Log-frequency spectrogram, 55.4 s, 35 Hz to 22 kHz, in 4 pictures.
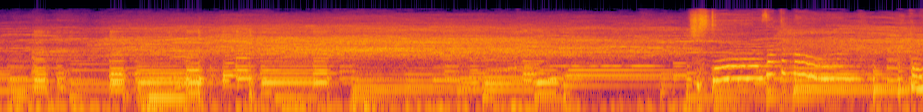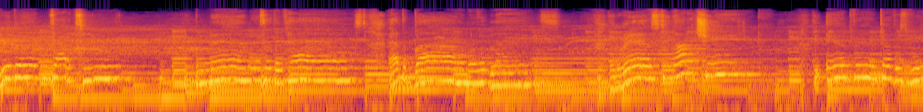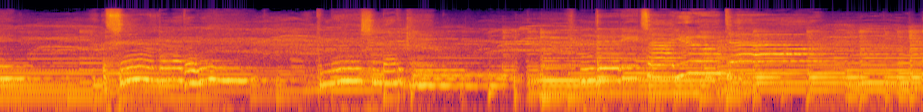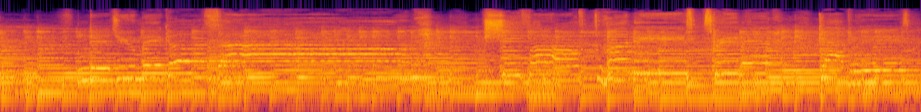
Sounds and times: Music: 0.0 - 55.3.

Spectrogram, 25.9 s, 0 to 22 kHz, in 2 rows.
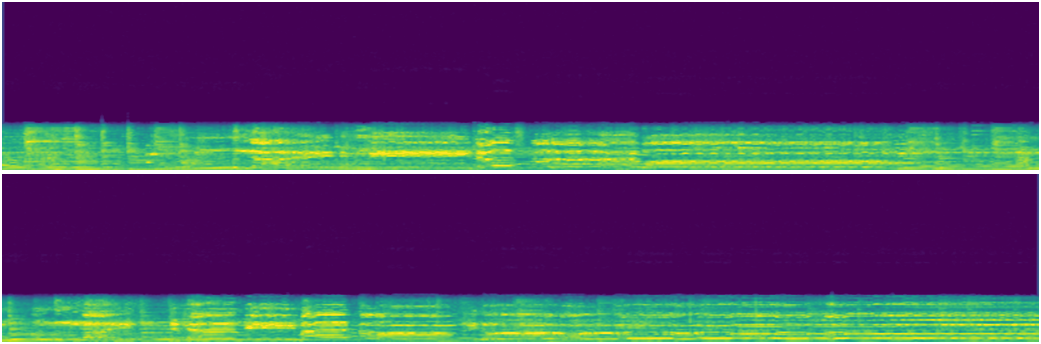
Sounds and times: Music: 0.0 - 25.9
Male singing: 2.3 - 11.8, 12.6 - 25.9.

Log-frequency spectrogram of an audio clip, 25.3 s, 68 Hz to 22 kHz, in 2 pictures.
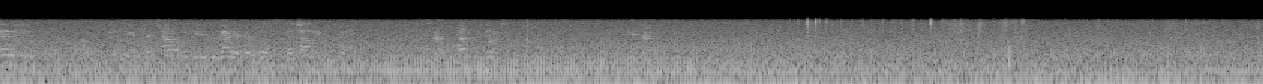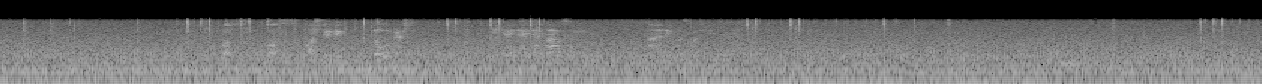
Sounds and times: Speech: 0.0 - 3.6, 14.8 - 16.9, 17.6 - 20.1.

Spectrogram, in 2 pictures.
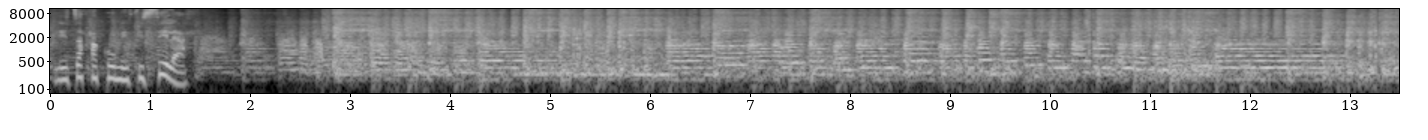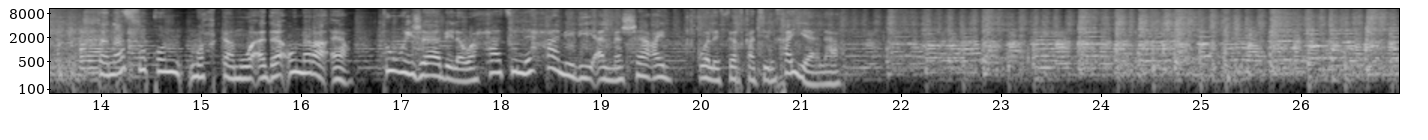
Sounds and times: Speech: 0.0 - 1.4, 13.9 - 21.4
Music: 0.0 - 26.9.

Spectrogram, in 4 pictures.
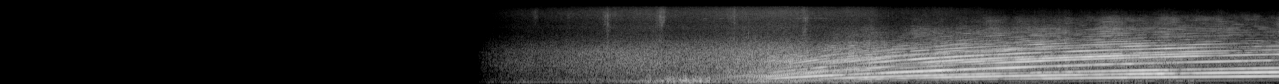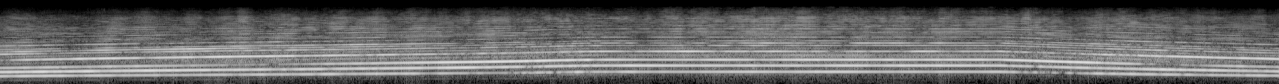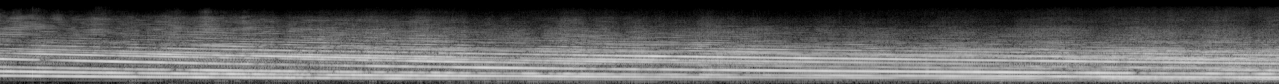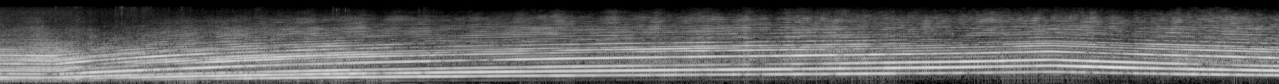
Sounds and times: Civil defense siren: 6.8 - 51.1.

